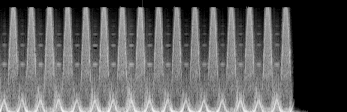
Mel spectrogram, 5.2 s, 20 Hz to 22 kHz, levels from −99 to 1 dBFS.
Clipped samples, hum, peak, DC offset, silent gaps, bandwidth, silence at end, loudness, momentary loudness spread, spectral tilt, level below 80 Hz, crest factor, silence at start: under 0.1%; none; 0 dBFS; under 0.1%; none; 17 kHz; 0.8 s; -13 LUFS; 2 LU; -4.5 dB/octave; -16 dBFS; 12 dB; 0 s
